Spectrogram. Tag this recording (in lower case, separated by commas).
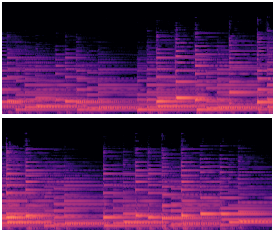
new-age music, music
